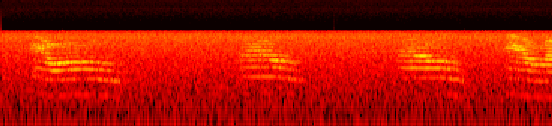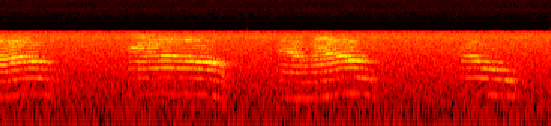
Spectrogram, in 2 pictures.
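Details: Night-time meowing from Cocoa, a four-month-old calico kitten in a bathroom, her calls taken as saying "hello": seven clear, harmonic meows about every two seconds, some rising then dipping, others sliding down, over quiet hiss.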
